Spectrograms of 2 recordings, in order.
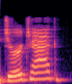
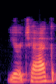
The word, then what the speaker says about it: Jurchak: Most people say Jurchak, but the J is actually pronounced as if it were a Y. Hmm. So it's Jurchak.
